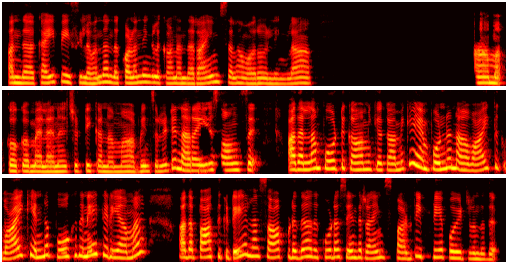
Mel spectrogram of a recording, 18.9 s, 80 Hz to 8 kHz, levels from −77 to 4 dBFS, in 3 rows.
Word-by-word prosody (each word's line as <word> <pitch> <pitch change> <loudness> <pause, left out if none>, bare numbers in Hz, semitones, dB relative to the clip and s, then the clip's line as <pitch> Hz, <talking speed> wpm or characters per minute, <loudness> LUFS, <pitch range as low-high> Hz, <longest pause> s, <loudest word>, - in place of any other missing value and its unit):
அந்த 195 -1 +2 0.2
கைபேசியில 210 -3 -1
வந்து 220 +4 +1
அந்த 195 -3 -1
குழந்தைகளுக்கான 200 -2 0
அந்த 180 -1 -1
ரைம்ஸ் 220 +4 -2
எல்லாம் 185 -1 -3
வரும் 180 +1 -1
இல்லைங்களா? 170 +2 -3 2.3
ஆமா 200 -1 +2 0.2
கோகோ 190 -1 +1
மெலன், 175 0 +1 0.2
சுட்டி 195 +1 -2
கண்ணம்மா 175 -1 -1
அப்படின்னு 185 +2 -2
சொல்லிட்டு 200 +10 -1
நிறைய 205 0 +2 0.2
சாங்ஸு 230 +1 +1 0.5
அதெல்லாம் 245 +4 +4
போட்டு 280 +1 +2
காமிக்க 240 0 +1
காமிக்க 230 - -1
என் 275 - +3
பொண்ணு 255 +5 +4
நான் 225 -3 +2
வாய்த்த 280 +9 -1 0.2
வாய்க்கு 310 +9 +2
என்ன 275 +5 +2
போகுதுன்னே 285 +4 +2
தெரியாம 245 -4 0 0.6
அதை 260 - +2
பார்த்துக்கிட்டே 255 -3 +2
எல்லாம் 295 -2 0
சாப்பிடுது 255 0 +1
அது 255 - -1
கூட 255 0 0
சேர்ந்து 240 +1 +1
ரைம்ஸ் 240 +3 -3
பாடுது, 210 +4 -2
இப்படியே 255 -2 -3
போயிட்டிருந்தது. 200 -4 0
225 Hz, 135 wpm, -23 LUFS, 195-255 Hz, 2.3 s, அதெல்லாம்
